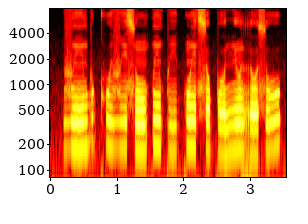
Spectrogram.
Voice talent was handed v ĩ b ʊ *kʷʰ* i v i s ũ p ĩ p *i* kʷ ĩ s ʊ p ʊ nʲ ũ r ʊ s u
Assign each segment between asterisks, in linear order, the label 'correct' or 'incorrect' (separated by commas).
correct, correct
